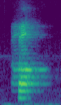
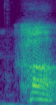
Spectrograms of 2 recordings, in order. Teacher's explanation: आपके ओस्टर से, आपके लिप्स से 1 इंच की दूरी पर रख दीजिएगा, टच नहीं कीजिएगा, 1 इंच की दूरी पर दीजिएगा। क बोलिएगा, हवा जितना लगता है कम हवा लगता है, अल्प प्राण। ख बोलिएगा, ज्यादा हवा लगता है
